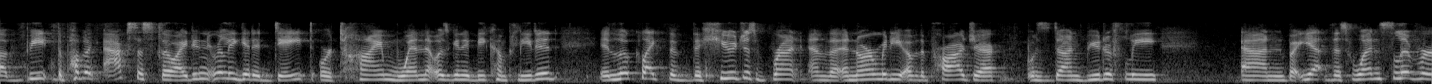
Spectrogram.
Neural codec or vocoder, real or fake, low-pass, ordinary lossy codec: none; real; 7.2 kHz; Opus, 32 kbps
